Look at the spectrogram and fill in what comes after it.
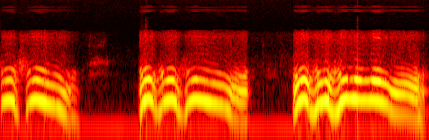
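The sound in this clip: A person imitates a bird's insistent hooting call with three voiced bursts of wavering, rising and falling hoots. The first burst is short, the next two are longer, and a low steady hum runs beneath.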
